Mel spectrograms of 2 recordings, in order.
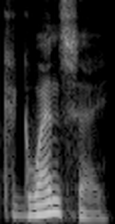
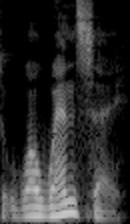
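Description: First: The G sounds are pronounced hard. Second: The G sounds are soft, almost silent. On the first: The speaker calls it wrong. "It is not" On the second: The speaker calls it right. "It is Güegüense. Even though there's a lot of G's in it"

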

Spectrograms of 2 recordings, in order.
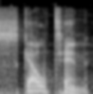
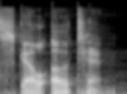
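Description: First: The name is said with two syllables. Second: The name is said with three syllables. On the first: The speaker calls it right. "it's Skeleton" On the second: The speaker calls it wrong. "not Skeleton"

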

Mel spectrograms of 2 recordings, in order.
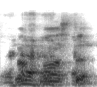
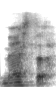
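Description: First: The word is said with a British accent. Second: The word is said with an American accent. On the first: "Not master" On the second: "I even said it the American way"

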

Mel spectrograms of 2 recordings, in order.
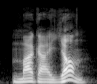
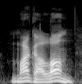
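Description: First: The name has a y-like middle sound. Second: The name has a hard g and a plain l. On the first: The speaker calls it right. "In het Spaans natuurlijk uitgesproken wordt als Magajan. Met de klemtoon op de laatste lettergreep" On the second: The speaker calls it wrong. "op zijn Hollands uit. Met een Engelse G"

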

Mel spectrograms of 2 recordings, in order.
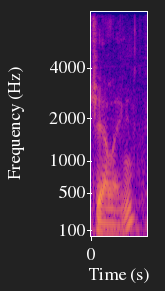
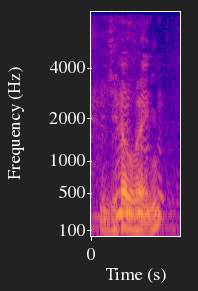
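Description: First: The word begins with a J sound. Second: The word begins with a Y sound. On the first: The speaker calls it wrong. "not Gelling" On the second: The speaker calls it right. "So we're here in Yelling"

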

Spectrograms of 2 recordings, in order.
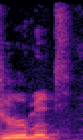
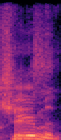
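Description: First: The name begins with a plain D sound. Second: The name begins with a J sound.

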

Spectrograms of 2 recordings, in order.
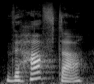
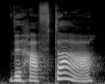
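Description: First: The stress falls before the final syllable. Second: The stress falls on the final syllable. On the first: The action happened in the past. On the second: The action will happen in the future.

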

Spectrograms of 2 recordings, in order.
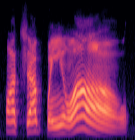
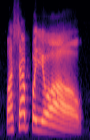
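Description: First: It is spoken in a Southern US accent. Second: It is spoken in a New York accent. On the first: The speaker calls it wrong. "I was going for New York and then it slipped southern" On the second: The speaker calls it right. "I'm going to try and stick with New York"

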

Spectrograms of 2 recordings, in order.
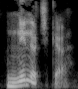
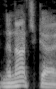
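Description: First: The name is said with a Russian pronunciation. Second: The name is said with an English pronunciation. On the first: The speaker calls it right. "it's Ninotchka" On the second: The speaker calls it wrong. "I keep calling it Ninotchka"

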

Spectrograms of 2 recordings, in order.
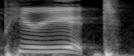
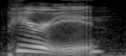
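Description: First: The final D is hard and strongly released. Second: The final D is soft and light. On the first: "Some people go period" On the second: "that's not a hard D"

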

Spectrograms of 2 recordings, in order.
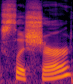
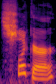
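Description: First: The surname is said the German way. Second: The surname is said the usual American way. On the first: The speaker calls it right. "in German, it's actually more like" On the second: The speaker calls it wrong. "we would say"

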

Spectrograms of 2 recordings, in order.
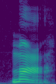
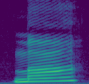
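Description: First: The pitch falls sharply from high to low. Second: The pitch rises from mid to high.

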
